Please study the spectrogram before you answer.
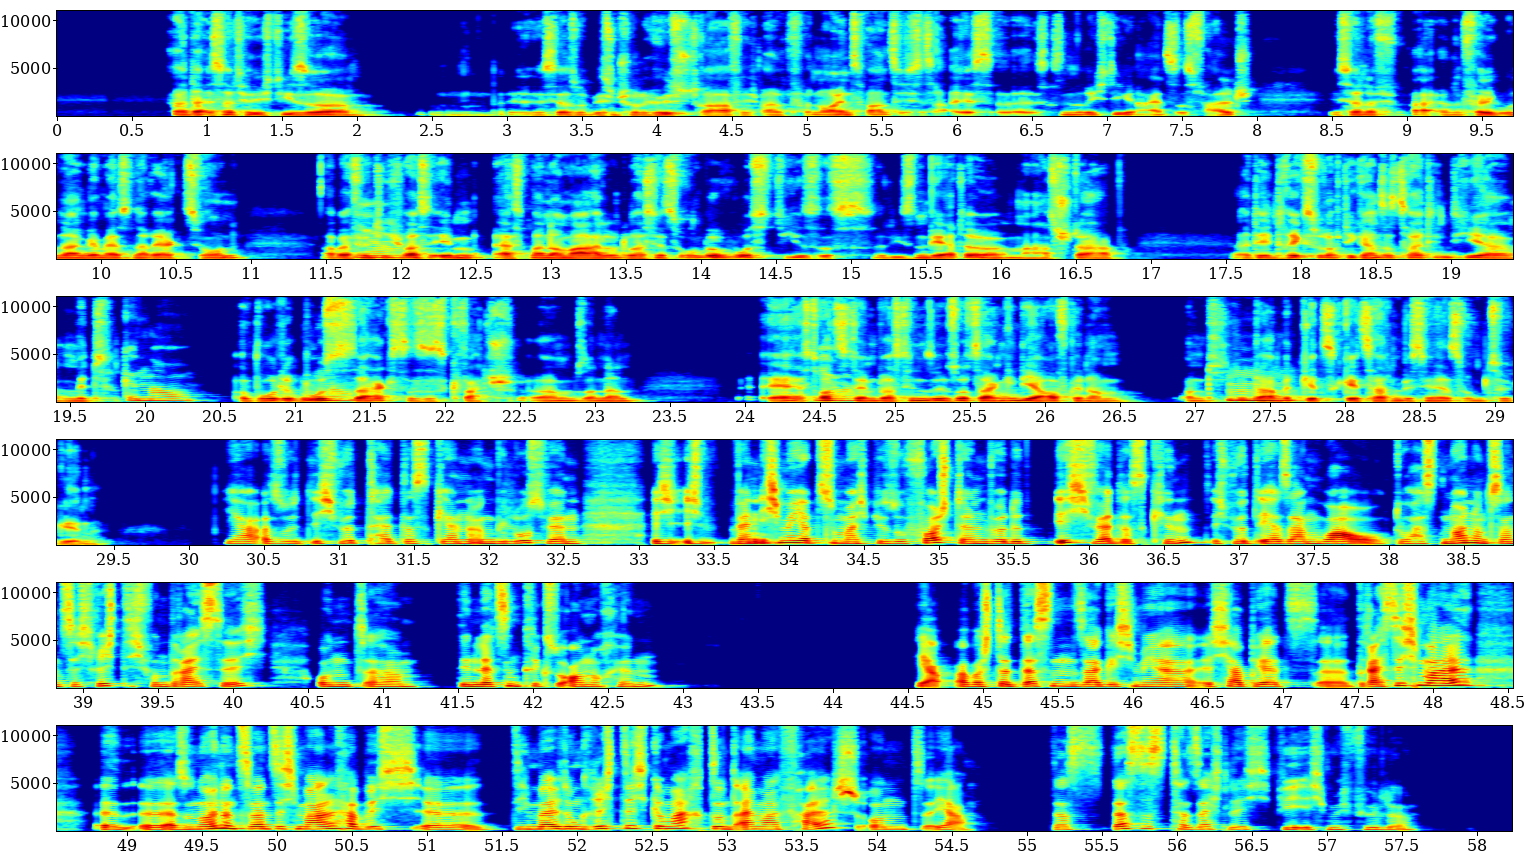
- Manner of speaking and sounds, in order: laughing while speaking: "Mal"; laughing while speaking: "neunundzwanzig"
- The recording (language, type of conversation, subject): German, advice, Wie kann ich nach einem Fehler freundlicher mit mir selbst umgehen?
